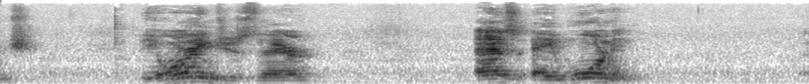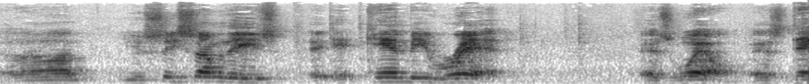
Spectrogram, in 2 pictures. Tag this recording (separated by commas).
Speech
